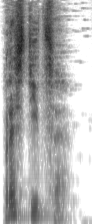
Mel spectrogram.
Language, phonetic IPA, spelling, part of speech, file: Russian, [prɐˈsʲtʲit͡sːə], проститься, verb, Ru-проститься.ogg
- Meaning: 1. to say goodbye (to), to take (one's) leave (of), to bid adieu, to bid farewell 2. passive of прости́ть (prostítʹ)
